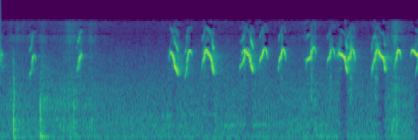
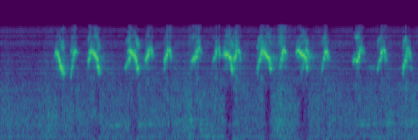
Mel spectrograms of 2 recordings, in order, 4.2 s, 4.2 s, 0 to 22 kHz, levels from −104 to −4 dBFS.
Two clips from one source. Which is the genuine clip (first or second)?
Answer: first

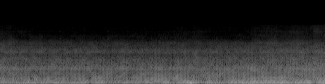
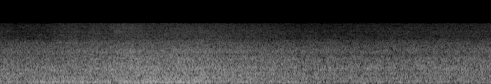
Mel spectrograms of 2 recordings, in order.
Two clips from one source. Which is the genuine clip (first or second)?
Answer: second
